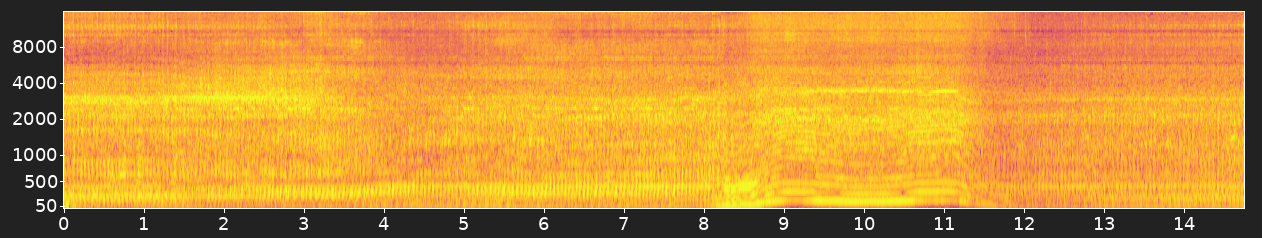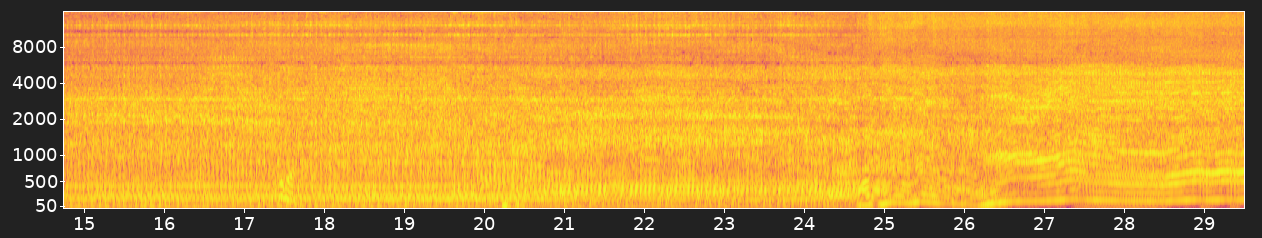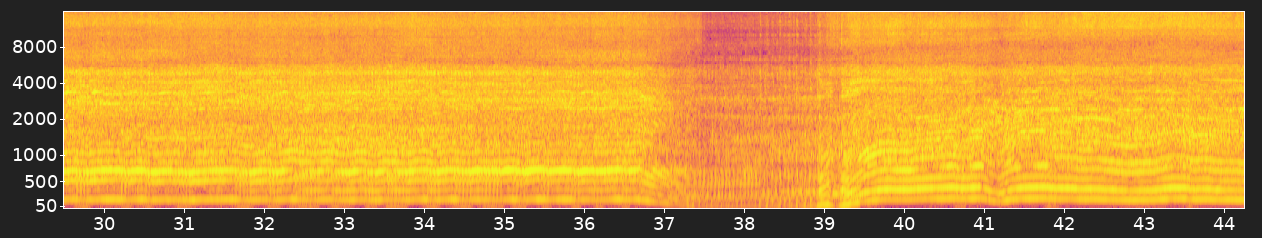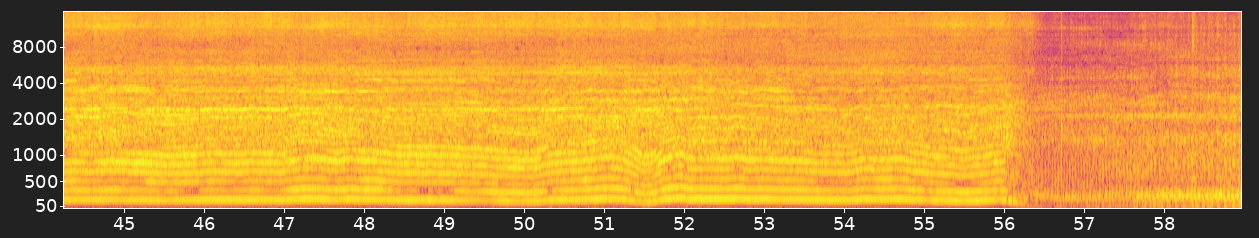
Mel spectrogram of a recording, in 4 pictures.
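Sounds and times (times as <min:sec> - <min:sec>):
chainsaw cutting wood: 0:00.0 - 0:58.9.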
